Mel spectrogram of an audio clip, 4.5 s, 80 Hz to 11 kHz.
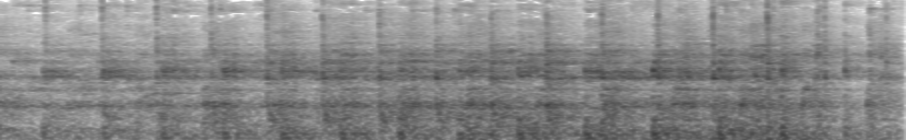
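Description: Rapid, overlapping hammer blows drive a punch into leather laid on wooden boards as 11- and 12-year-old pupils of a 5th and 6th grade class from the Primarschule Schlatt near Winterthur punch holes in leather dice pouches like Roman legionaries had; several hammers tap at once in an uneven, continuous clatter of sharp knocks.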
